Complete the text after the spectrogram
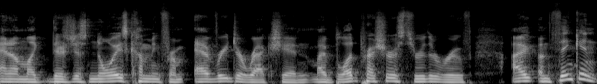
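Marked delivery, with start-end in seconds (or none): none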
